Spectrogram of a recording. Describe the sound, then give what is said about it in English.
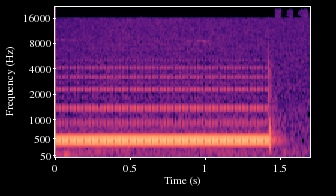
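A steady, loud telephone dial tone from calling a bar holds a single unwavering pitch for about a second and a half, then cuts off abruptly into near silence. No voices are present. “We spent weeks reaching out on social media, calling the bar, and playing phone tag with various bartenders to see if we could schedule some interviews ahead of time.”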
